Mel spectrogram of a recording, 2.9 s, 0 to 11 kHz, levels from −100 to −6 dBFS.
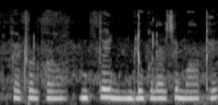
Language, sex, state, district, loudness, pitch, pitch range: Hindi, female, Bihar, Samastipur, -33 LUFS, 230 Hz, 225-240 Hz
